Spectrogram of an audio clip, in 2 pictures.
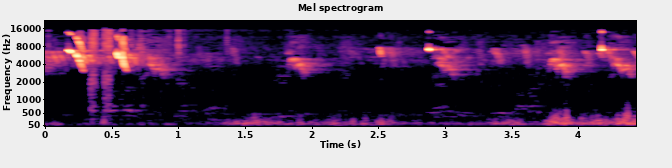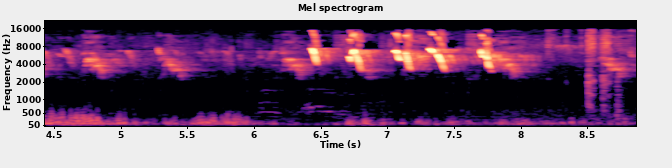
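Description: A canary sings sharp, high, clipped chirps in quick bursts, some notes doubled, over a low background rumble with muffled voices.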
